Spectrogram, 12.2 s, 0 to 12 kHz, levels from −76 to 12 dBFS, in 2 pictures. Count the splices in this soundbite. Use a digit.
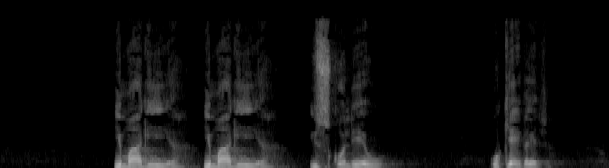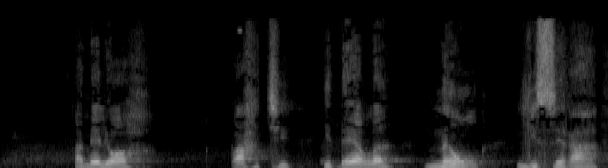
1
